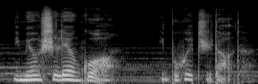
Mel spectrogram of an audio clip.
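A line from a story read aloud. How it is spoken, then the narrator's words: Sighing. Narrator (Chinese): 他叹气道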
